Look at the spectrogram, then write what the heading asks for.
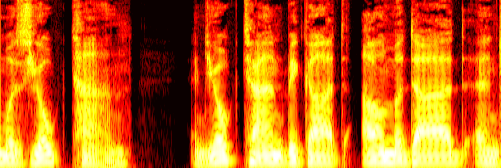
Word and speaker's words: Joktan: No, Joktan is pronounced with a Y sound, not a J.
